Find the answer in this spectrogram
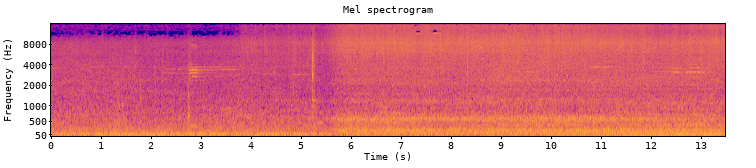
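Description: Steady street traffic rumble, joined about six seconds in by a louder, even hiss of sliced onions sizzling in oil on a large flat iron griddle (tawa).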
